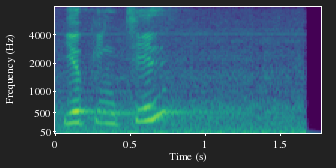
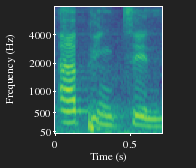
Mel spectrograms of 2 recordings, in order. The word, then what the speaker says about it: Upington: to greet the community of um yukington I'm not sure whether I'm pronouncing the area correct it's upington yes Maybe in terms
